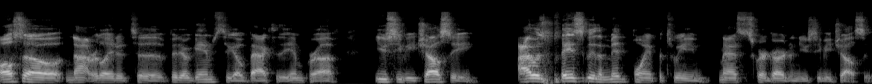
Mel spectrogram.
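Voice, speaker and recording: A man with an American accent and an ordinary speaking voice, fairly low pitch, ordinary pitch variation, fairly quick pace and big swings in loudness, over a quiet background. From New York City. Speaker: comedian and improviser. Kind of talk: casual chat.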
